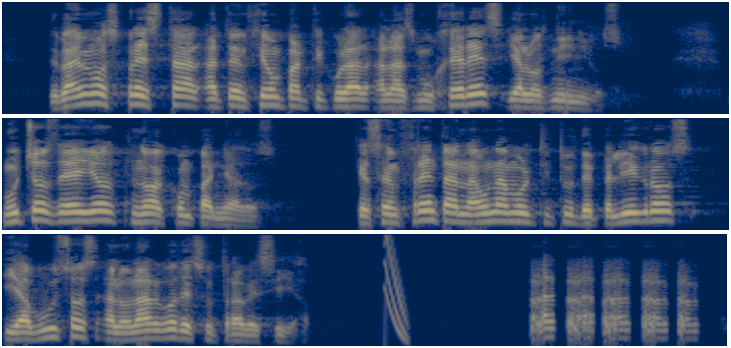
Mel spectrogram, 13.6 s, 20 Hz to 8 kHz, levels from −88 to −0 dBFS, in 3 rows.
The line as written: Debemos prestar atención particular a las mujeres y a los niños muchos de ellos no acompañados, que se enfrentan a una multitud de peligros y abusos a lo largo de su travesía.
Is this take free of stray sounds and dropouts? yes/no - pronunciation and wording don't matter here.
no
